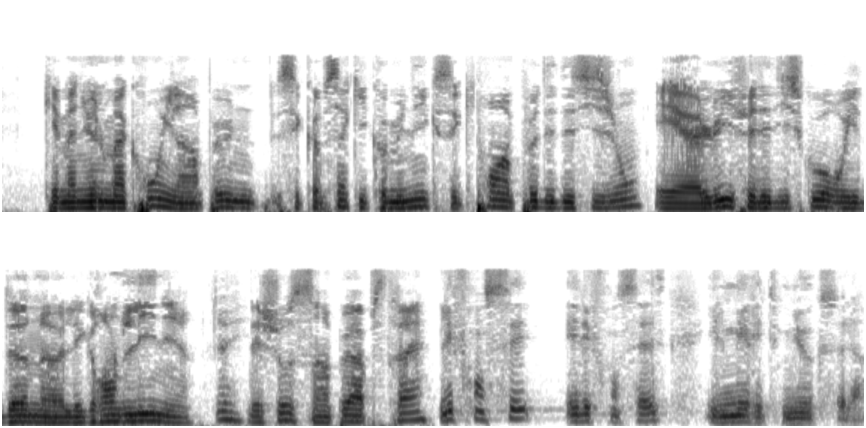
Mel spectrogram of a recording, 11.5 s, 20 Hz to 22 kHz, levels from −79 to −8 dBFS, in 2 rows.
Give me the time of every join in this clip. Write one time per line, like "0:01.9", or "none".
0:03.1
0:04.3
0:08.6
